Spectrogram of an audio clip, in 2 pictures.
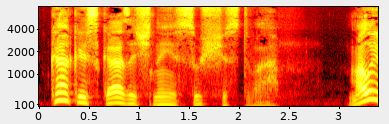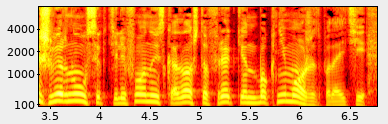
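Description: Expressive male storyteller reading a children's tale. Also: on the high side. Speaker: narrator. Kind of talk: audiobook narration of a children's story.

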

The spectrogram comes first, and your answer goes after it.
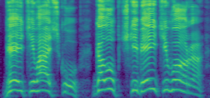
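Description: A man's voice: sing-song, drawn-out words, gravelly, husky, no room sound, clean studio sound, heavily acted. A man reading a play aloud, voicing a scheming woman who shrieks orders at the crowd. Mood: shrieking. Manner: shrill, commanding shouts.

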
